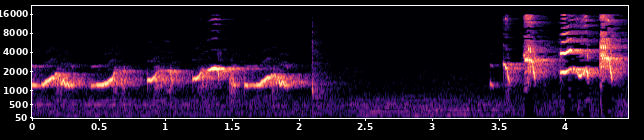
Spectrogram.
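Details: Trained cockatiel whistling a person's name: a run of five rising, slurred whistled phrases, then a pause and a burst of harsher, higher chirps and squawks.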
